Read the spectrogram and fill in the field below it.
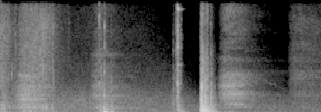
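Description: A car door clunks open.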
